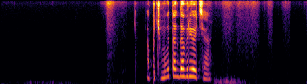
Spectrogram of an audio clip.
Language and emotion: Russian, neutral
